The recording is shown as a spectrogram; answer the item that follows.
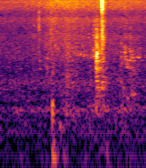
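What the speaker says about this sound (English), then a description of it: "I'm going to shake the bee swarm, that whole big ball of bees, into this box" A honeybee swarm being shaken into a box gives off faint, brief buzzing, with a couple of short louder swells over a quiet background.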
